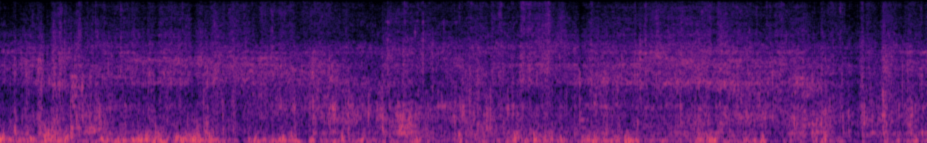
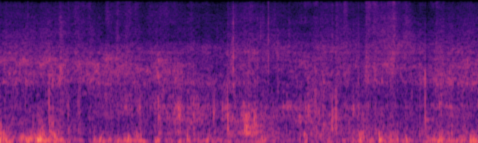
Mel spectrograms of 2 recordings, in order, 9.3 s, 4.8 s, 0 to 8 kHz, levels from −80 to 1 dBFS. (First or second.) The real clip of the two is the first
